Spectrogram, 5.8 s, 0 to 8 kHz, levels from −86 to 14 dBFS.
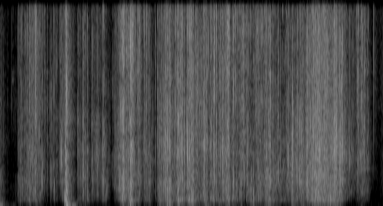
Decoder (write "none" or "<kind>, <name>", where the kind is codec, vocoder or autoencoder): none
